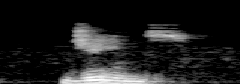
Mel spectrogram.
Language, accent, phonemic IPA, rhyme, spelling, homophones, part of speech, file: English, Southern England, /d͡ʒiːnz/, -iːnz, jeans, genes, noun, LL-Q1860 (eng)-jeans.wav
- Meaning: 1. A pair of trousers made from denim cotton 2. plural of jean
